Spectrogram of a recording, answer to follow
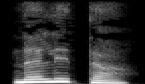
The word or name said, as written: ನುಲಿತ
